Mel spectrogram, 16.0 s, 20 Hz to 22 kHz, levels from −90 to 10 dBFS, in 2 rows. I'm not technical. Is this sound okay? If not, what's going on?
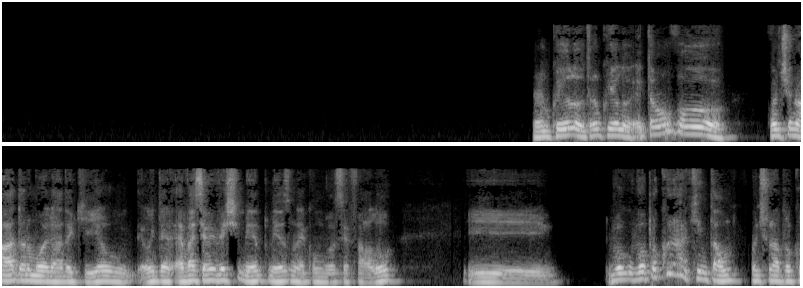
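Yes, this recording sounds okay. Nothing in it stands out as a technical problem.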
